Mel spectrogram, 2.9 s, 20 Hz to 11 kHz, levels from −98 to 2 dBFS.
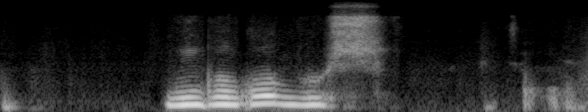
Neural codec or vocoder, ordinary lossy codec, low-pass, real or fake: codec, 16 kHz, 1 kbps, FreqCodec, larger model; Opus, 32 kbps; 7.2 kHz; fake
